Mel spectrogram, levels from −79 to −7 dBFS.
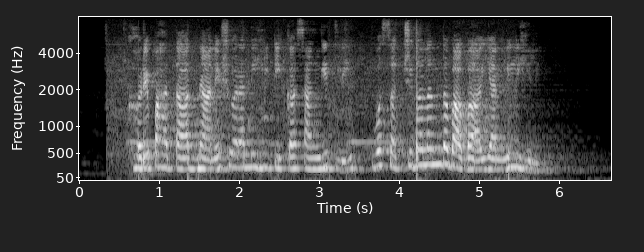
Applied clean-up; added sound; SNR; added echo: none; Subway, metro, underground / Doorbell; 18 dB; reverberation time 1.1 s.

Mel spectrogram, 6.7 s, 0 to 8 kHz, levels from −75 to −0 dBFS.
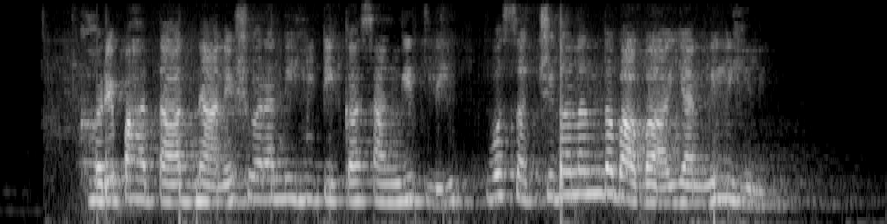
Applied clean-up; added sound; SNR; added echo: neural separator model SepFormer DNS4.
